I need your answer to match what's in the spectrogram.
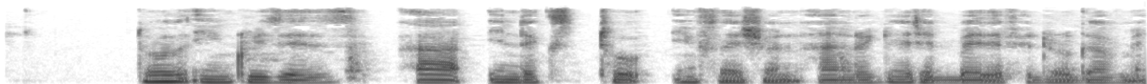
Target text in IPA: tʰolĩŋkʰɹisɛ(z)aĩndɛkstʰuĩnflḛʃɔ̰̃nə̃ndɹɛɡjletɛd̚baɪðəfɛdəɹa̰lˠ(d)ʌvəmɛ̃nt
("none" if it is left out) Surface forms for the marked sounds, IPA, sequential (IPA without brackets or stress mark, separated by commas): z, ɡ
